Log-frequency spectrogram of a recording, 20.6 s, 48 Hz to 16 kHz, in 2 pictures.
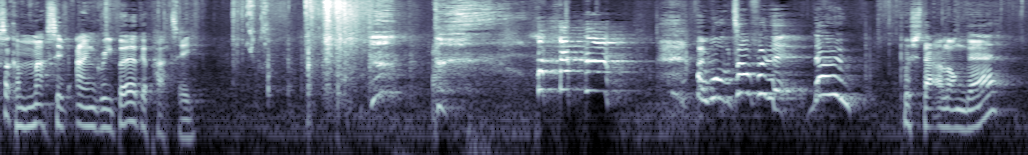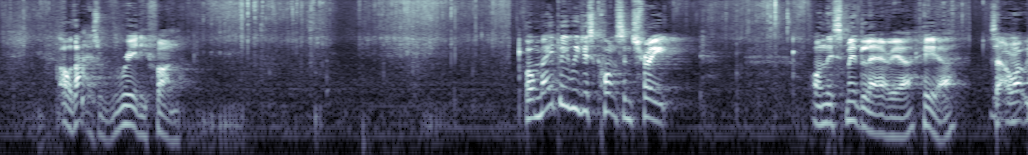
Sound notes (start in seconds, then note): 3.6 gasps; 4.3 laughing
